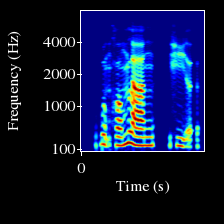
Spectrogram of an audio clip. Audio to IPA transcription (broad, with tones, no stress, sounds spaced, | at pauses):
ɓ o̰˧˨ m x ɔ˨˦ m l a˧ n | x ḭ˧˨ ə̯ ʔ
